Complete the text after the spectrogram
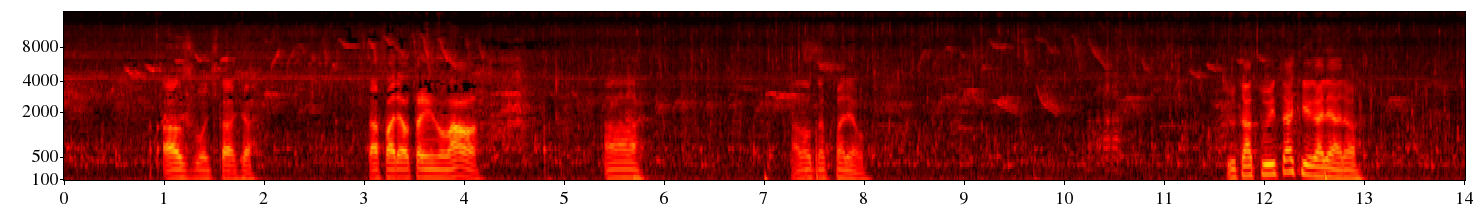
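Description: A parrot squawks and chatters close by.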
